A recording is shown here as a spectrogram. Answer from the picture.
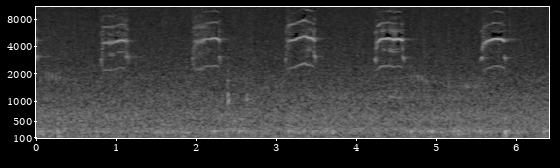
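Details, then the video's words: Glossy black cockatoo from the Pilliga scrub population in central New South Wales, Australia, a large native forest where family groups range widely by day. Five short, faint harmonic calls sound about every 1.2 seconds over a steady low background rumble. "Glossy Black Cockatoo"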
